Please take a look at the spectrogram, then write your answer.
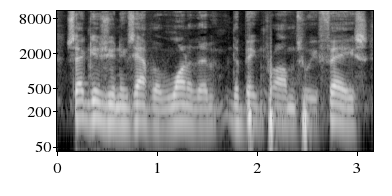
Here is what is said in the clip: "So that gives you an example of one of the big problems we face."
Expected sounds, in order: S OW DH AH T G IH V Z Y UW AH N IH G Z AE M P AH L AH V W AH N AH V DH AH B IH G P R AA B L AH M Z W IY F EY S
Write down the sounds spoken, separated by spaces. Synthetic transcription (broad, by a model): S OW DH AH T G IH V Z Y AH N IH G Z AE M P L AH V W AH N AH V DH AH B IH G P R AA B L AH M Z W IY F EY S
